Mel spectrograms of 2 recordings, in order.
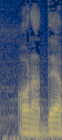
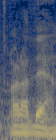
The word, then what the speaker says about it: Οραντέα: Ρουμανία-Ελλάδα στην πόλη Οράντεα. Οραντέα, όπως προφέρεται. – Οραντέα, ναι.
